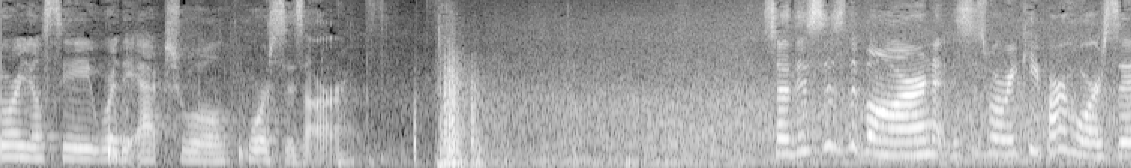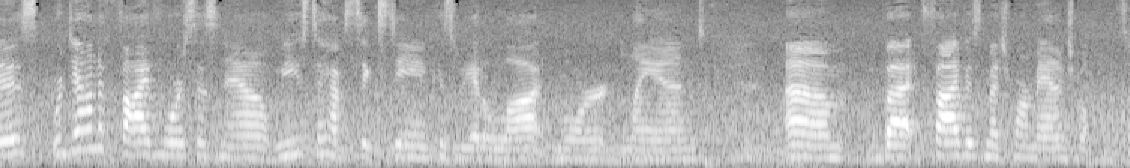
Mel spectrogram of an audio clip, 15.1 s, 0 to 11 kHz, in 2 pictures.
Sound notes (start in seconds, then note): 2.7 clanking; 4.1 loud fans humming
